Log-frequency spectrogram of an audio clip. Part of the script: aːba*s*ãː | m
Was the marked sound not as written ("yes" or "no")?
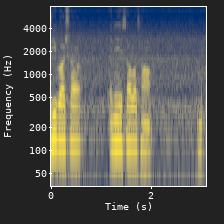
no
